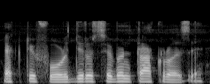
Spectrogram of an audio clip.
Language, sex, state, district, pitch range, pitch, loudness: Bengali, male, Assam, Hailakandi, 115-140 Hz, 130 Hz, -19 LUFS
